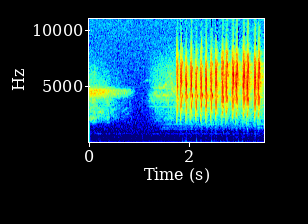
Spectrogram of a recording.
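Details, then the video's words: Eurasian blue tit, a thin sustained high note, then after a pause a long rapid series of about fifteen buzzy chattering notes. "Parus caeruleus"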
